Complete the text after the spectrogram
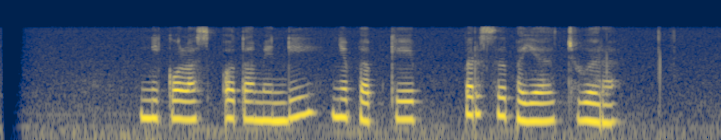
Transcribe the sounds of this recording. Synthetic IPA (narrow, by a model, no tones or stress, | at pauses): nikolasʔot̪amenɖiɲəb̥a̤p̚ke | pərsəb̥a̤jad̥ʒ̥ṳaɾa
